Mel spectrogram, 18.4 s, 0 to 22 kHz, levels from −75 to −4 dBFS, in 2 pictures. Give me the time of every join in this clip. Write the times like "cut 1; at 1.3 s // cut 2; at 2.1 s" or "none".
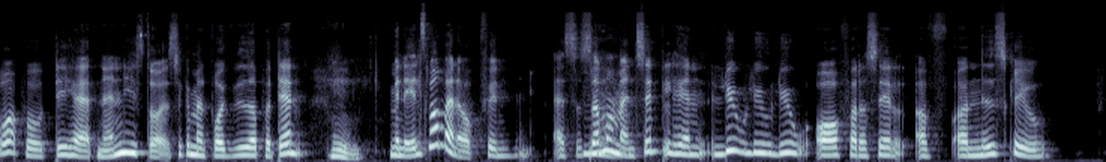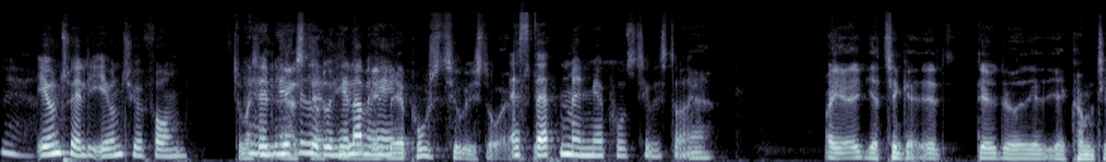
none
